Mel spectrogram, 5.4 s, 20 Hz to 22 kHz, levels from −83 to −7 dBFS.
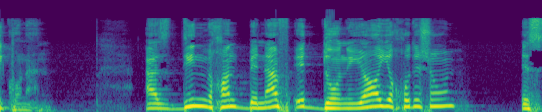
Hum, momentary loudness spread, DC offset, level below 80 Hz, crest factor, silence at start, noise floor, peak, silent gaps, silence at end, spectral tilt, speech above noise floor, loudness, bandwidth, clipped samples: none; 15 LU; under 0.1%; -40 dBFS; 16 dB; 0 s; -57 dBFS; 0 dBFS; none; 0 s; -5.5 dB/octave; 43 dB; -14 LUFS; 11.5 kHz; under 0.1%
